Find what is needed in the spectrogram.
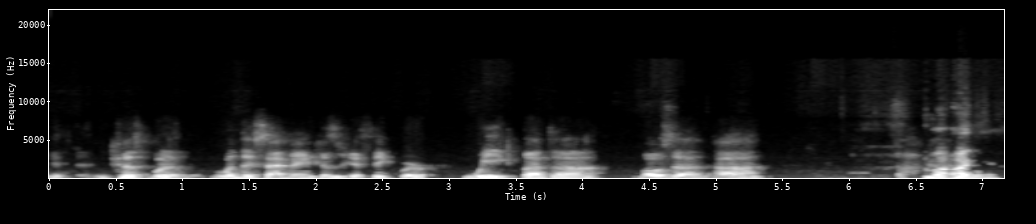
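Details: Aphasia in a male stroke survivor; he reports it has greatly improved over the years since he began hosting his show, though he still mumbles and forgets things.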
